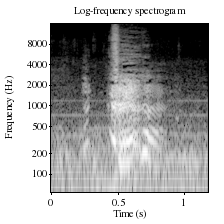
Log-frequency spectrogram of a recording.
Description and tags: The man sneezes in a plane.
Date: 2016.03.07
Recorder: Tascam DR-40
